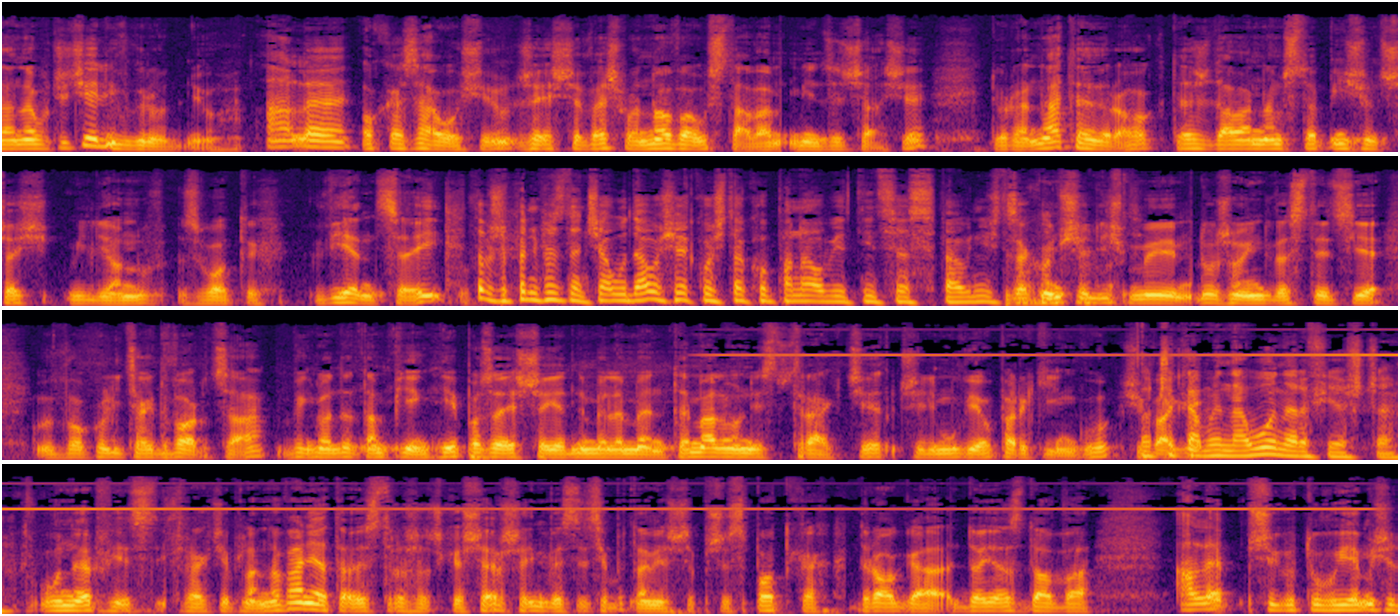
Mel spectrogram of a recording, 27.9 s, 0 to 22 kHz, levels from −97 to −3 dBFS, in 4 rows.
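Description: From 17.35 s to the end at 27.92 s, a feedback whistle sits behind the sound: a thin, steady tone at 6.4 kHz, roughly 15 dB under the main signal, its level swelling and fading slowly. The likely cause is a loudspeaker-to-microphone loop held right at the edge of feedback, so one frequency keeps ringing without building up. On a spectrogram it appears as a narrow horizontal line at 6.4 kHz; the waveform barely shows it.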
